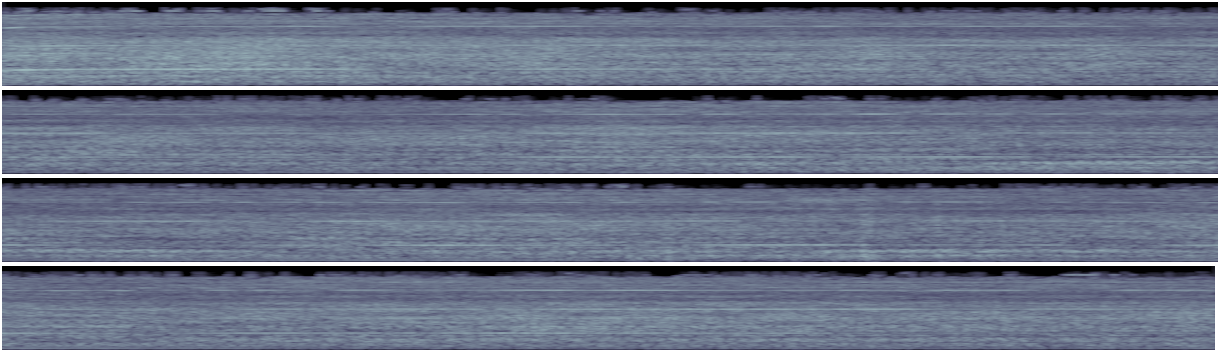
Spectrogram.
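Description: A budget vacuum cleaner with its suction attachment fitted runs steadily and loudly for the whole stretch, a constant broadband whine and rush of airflow with no talking over it.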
